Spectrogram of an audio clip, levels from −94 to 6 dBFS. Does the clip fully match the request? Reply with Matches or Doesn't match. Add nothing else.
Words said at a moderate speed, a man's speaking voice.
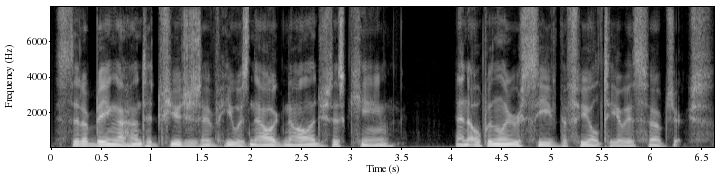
Matches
